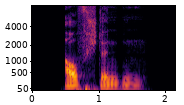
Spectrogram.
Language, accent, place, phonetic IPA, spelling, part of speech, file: German, Germany, Berlin, [ˈaʊ̯fˌʃtʏndn̩], aufstünden, verb, De-aufstünden.ogg
- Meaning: first/third-person plural dependent subjunctive II of aufstehen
